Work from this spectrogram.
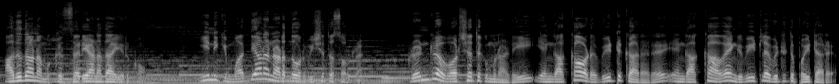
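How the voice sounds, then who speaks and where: An actor playing a kind, teasing young jeep driver in dubbed film dialogue. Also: male voice, medium pitch.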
